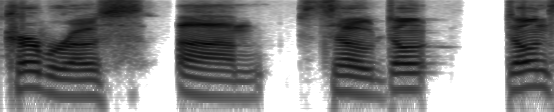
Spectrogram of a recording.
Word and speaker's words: Kerberos: local key distribution center KDC for Kerberos it's pronounced Kerberos um so don't don't say keos or whatever he was saying in a um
